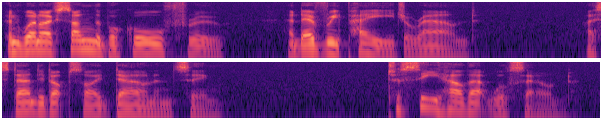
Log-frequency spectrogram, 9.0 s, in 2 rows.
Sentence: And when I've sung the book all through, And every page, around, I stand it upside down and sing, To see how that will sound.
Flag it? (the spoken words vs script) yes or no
no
